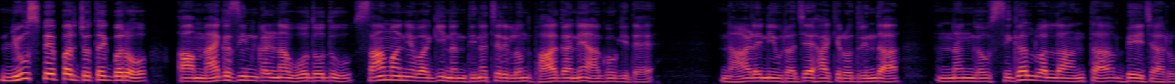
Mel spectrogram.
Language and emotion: Kannada, sad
